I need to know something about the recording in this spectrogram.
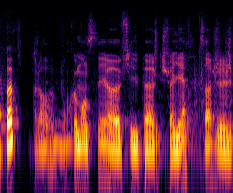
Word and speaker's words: Schweyer: Alors pour commencer Philippe Schiller, ça je prononce bien. Très très bien. Vous présentez et qui êtes-vous ? Alors effectivement, je m'appelle Philippe Schevy, je suis mulousien comme vous a priori et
